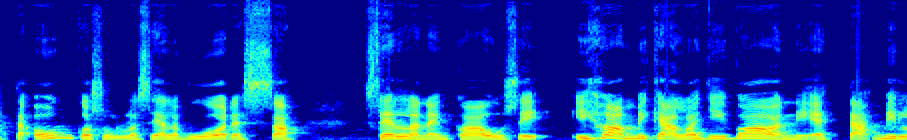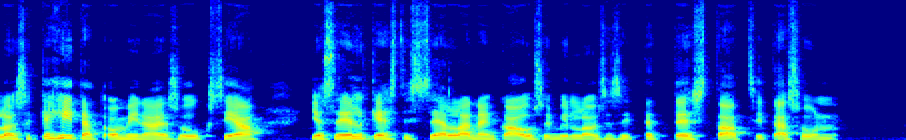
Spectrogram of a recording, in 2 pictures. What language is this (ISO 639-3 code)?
fin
